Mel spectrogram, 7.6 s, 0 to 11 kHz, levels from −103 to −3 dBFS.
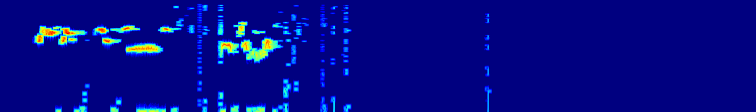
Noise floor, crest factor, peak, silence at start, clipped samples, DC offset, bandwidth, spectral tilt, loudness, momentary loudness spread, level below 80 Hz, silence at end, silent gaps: under -90 dBFS; 26 dB; -2 dBFS; 0.35 s; under 0.1%; under 0.1%; 9.8 kHz; 2 dB/octave; -19 LUFS; 13 LU; -66 dBFS; 4.85 s; 2.10-2.18 s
